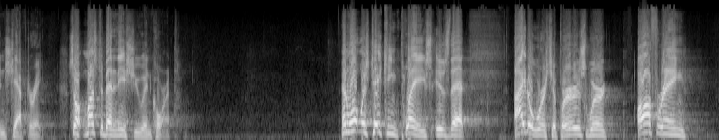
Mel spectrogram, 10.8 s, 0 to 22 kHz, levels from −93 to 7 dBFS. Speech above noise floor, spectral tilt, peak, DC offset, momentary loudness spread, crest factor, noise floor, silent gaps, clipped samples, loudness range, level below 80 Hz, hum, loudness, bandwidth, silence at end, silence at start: 51 dB; -4.5 dB/octave; 0 dBFS; under 0.1%; 12 LU; 12 dB; -61 dBFS; none; 0.2%; 7 LU; -44 dBFS; none; -10 LUFS; 18 kHz; 0.5 s; 0 s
